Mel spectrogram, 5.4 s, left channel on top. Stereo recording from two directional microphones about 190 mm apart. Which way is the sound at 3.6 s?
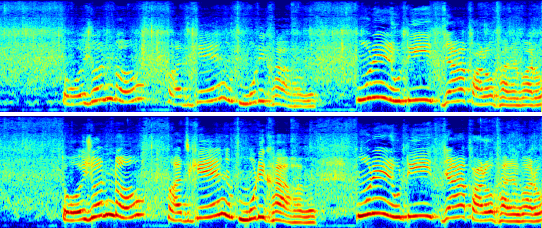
15° right (ahead or behind).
